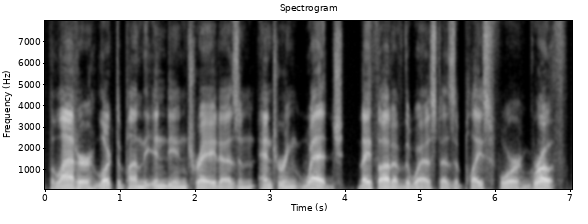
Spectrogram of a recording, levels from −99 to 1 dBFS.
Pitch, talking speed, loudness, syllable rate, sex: 105 Hz, 180 wpm, -18 LUFS, 4.5 syllables/s, male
